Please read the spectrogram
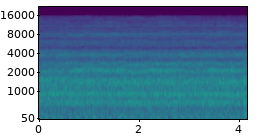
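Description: Electric heat gun running, blowing hot air in a steady, unbroken rush.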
